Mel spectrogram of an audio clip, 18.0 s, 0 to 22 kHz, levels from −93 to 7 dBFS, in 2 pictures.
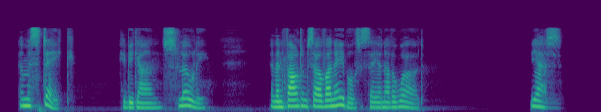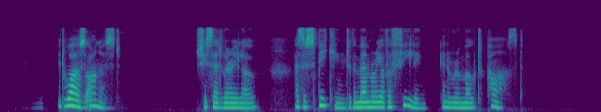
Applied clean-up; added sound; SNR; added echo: neural mask model DeepFilterNet 3.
